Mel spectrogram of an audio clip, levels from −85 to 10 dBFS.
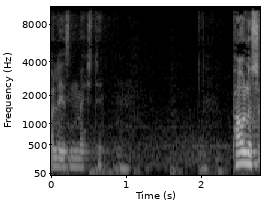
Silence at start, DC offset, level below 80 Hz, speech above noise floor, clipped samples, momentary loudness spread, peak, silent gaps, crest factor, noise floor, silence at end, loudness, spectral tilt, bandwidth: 0 s; under 0.1%; -62 dBFS; 37 dB; under 0.1%; 29 LU; -6 dBFS; none; 22 dB; -60 dBFS; 0 s; -25 LUFS; -4 dB/octave; 11 kHz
